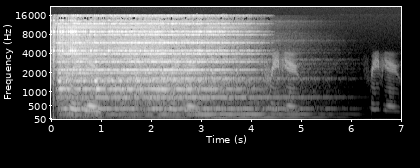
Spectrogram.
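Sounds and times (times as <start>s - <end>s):
bonus item shimmer: 0.0s - 4.6s.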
